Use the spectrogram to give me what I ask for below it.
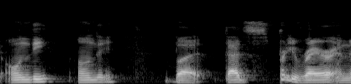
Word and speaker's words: onde: When you have a word that ends with like a DE, for example, it actually gives a G sound.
